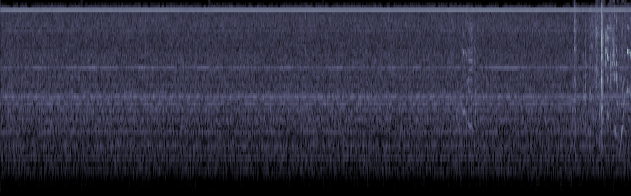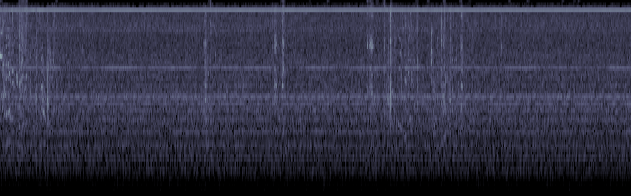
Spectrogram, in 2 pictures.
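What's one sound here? A steady electrical hum fills the room.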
